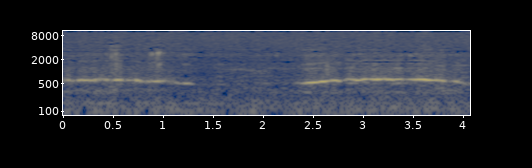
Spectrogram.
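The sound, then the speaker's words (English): Two long, steady hoots with a slight rise and fall in pitch, the second longer than the first, made by a voice imitating an owl over low background hiss, the masked man's signal to Tonto. “That's the hoot of an owl.”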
